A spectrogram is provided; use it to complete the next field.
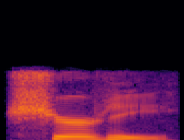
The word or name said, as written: shirty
